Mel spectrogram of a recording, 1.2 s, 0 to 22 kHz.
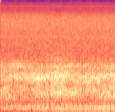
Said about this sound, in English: the 4 big engines will cruise the DC-6 at better than 300 miles per hour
